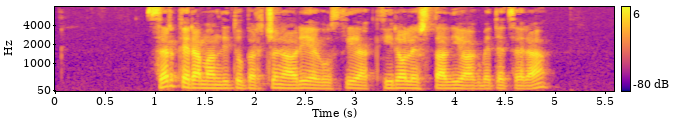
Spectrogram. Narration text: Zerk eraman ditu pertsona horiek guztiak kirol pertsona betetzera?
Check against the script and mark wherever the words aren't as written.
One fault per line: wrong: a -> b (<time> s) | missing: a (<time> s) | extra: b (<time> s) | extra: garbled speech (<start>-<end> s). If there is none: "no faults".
wrong: pertsona -> estadioak (3.7 s)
